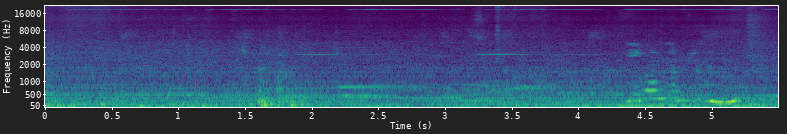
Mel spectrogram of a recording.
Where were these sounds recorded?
on a bus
